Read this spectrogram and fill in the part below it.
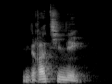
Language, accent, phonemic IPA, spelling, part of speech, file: French, France, /ɡʁa.ti.ne/, gratinée, verb, LL-Q150 (fra)-gratinée.wav
- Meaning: feminine singular of gratiné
